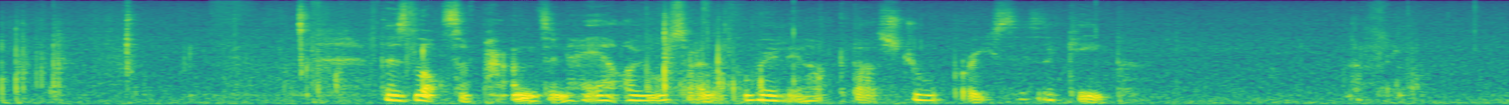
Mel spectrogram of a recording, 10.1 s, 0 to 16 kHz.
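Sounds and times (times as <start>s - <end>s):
handling rustles: 4.1s - 5.5s.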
